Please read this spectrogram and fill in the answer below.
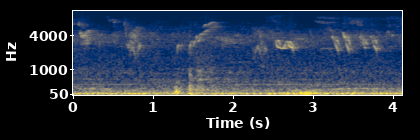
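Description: Small birds chirping, a string of short high calls, some sliding up or down in pitch, over a steady low rumble.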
